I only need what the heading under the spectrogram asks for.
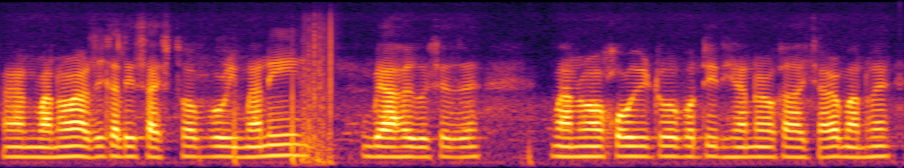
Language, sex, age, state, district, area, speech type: Assamese, male, 30-45, Assam, Biswanath, rural, spontaneous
